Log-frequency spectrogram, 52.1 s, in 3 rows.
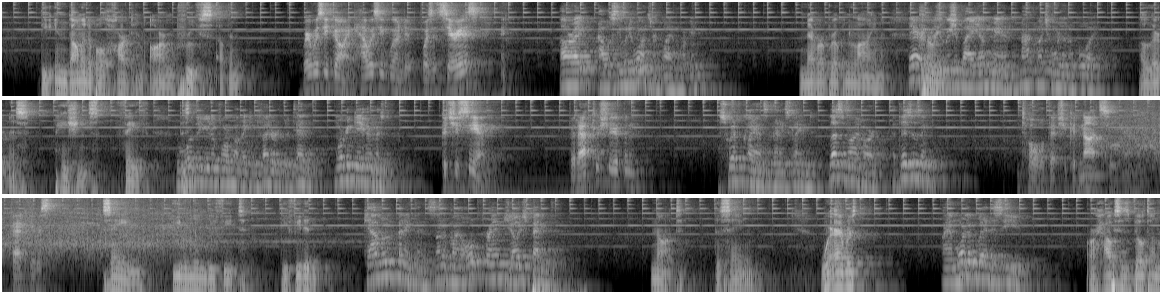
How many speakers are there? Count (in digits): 3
